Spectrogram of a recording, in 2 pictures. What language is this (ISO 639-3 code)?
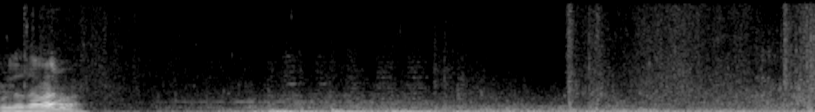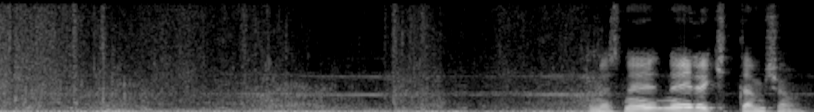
tur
